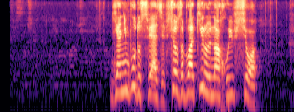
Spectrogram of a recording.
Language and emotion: Russian, angry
